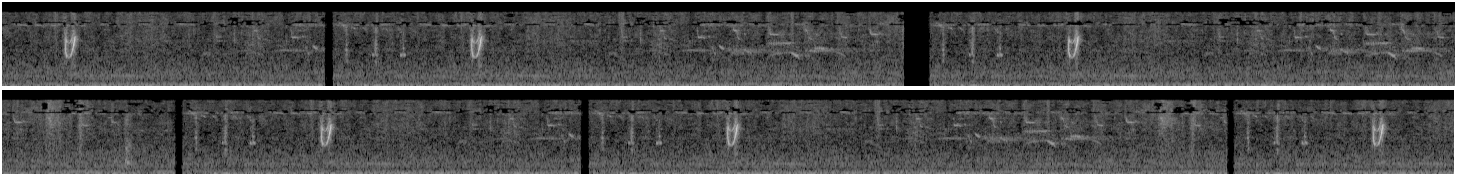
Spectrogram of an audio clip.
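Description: Bird calls: six short, sharp calls spaced a few seconds apart, each falling quickly in pitch, with fainter chirps between them over a low background hiss.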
